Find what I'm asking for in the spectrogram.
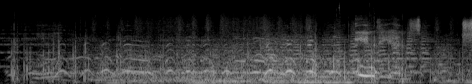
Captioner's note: indian war cries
